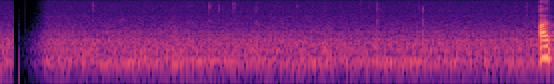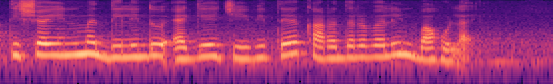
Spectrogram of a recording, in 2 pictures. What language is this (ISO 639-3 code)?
sin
